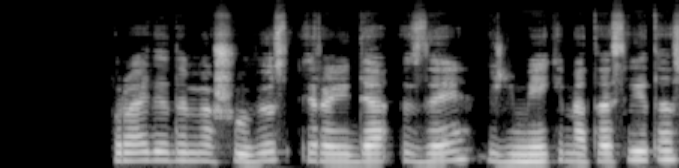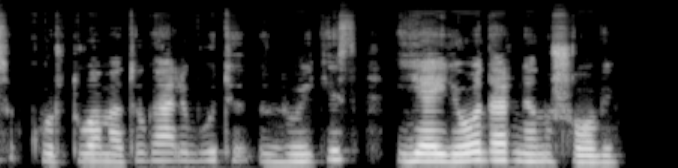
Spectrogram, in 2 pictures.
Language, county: Lithuanian, Marijampolė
